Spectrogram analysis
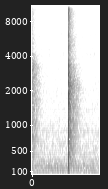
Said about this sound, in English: Listen, that's a slow clap from me.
